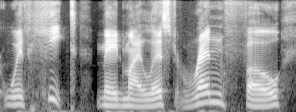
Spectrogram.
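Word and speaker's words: Renpho: heat made my list Reno is spelled re n p h uh this eye massager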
